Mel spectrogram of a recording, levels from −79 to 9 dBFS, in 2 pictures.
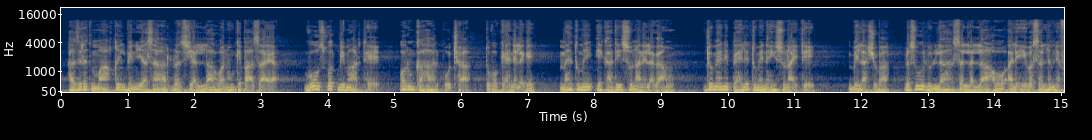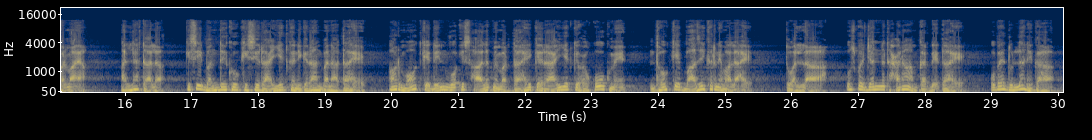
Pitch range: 80-120 Hz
